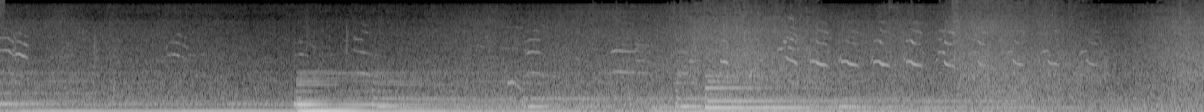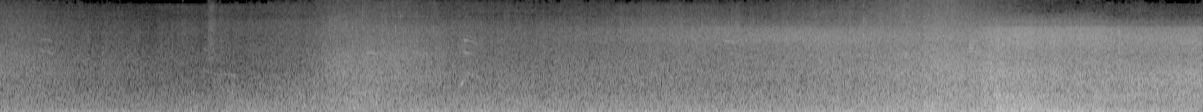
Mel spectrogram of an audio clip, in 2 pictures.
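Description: Sea waves washing onto the shore, a broad, hissing surf that swells louder toward the end, with sustained tones heard only over the first part.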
